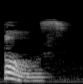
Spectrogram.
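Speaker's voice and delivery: "Bulls" alone, the last chunk of vegetables; "Bulls" as a separate, firm teaching beat; isolated syllable. Shown as a demonstration. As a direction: model just "Bulls" for repeating. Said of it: "I break it down completely".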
